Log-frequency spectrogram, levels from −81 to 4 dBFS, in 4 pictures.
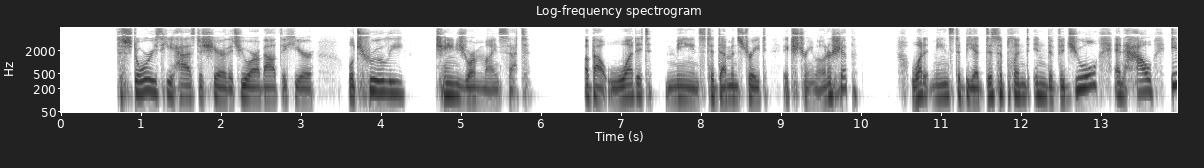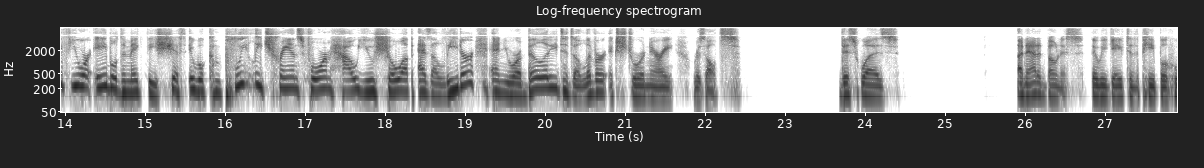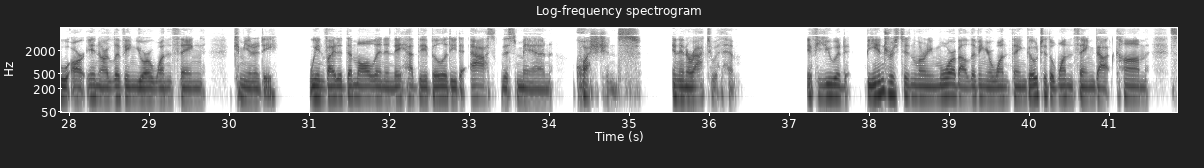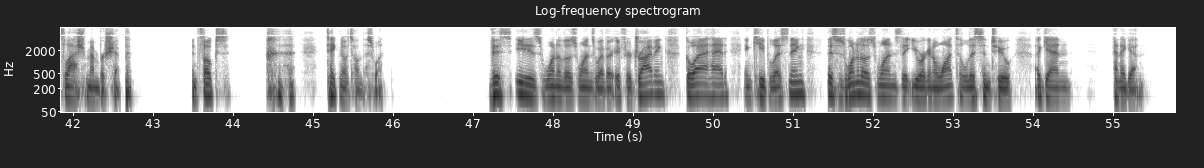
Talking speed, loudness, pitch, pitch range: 170 wpm, -20 LUFS, 125 Hz, 110-150 Hz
